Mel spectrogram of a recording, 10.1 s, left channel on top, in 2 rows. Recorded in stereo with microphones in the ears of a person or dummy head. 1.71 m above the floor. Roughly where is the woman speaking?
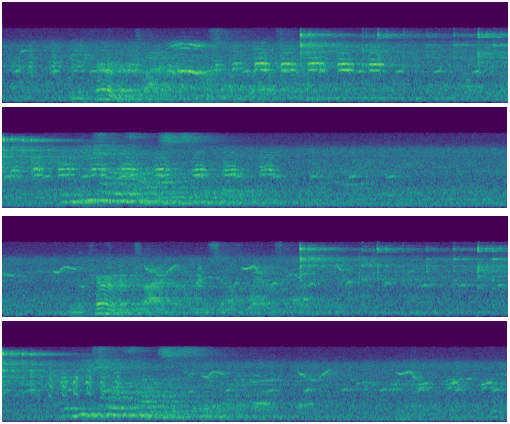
Right.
